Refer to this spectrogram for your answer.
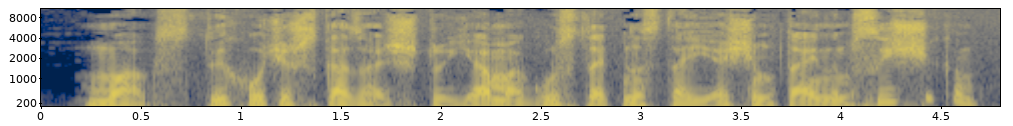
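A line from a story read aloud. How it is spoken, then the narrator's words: Confused question. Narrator (Russian): растерянно поинтересовался Номинорих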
